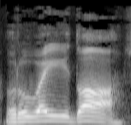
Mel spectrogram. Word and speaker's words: Ruwaydha: Ruwayda, R-U-W-A-Y-D-H-A. So that D-H-A will highlight the dwad. Ruwaida.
